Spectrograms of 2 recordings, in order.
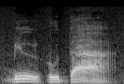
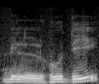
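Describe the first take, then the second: First: The word ends in an a vowel. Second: The word ends in an i vowel. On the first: The speaker calls it right. "dibaca bil huda tetap" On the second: The speaker calls it wrong. "tidak bil hudi"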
